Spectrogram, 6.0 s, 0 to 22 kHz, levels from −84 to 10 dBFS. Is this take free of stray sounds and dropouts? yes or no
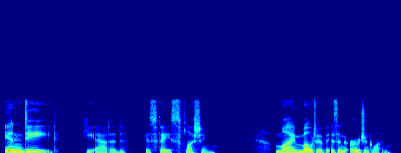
no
